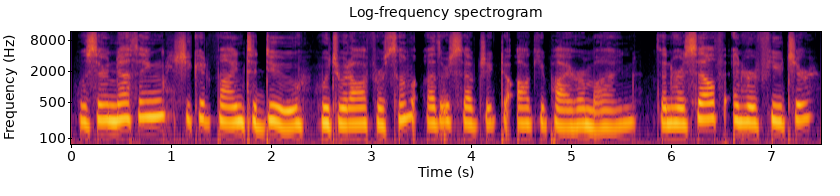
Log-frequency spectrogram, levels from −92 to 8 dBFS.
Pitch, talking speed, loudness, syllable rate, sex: 205 Hz, 185 wpm, -16 LUFS, 5.0 syllables/s, female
